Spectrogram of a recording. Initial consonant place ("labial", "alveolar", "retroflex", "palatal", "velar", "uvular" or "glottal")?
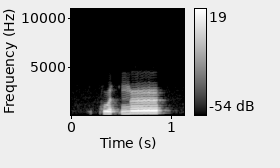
velar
